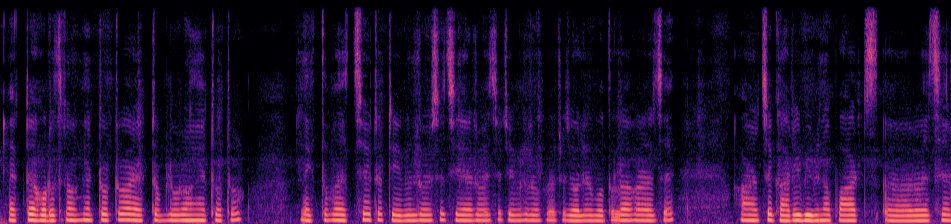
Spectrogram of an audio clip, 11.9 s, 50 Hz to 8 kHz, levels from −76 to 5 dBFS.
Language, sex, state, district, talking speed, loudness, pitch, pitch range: Bengali, male, West Bengal, Jhargram, 175 wpm, -17 LUFS, 195 Hz, 190-205 Hz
